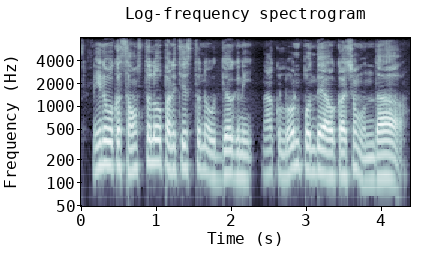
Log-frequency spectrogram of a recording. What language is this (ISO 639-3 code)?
tel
